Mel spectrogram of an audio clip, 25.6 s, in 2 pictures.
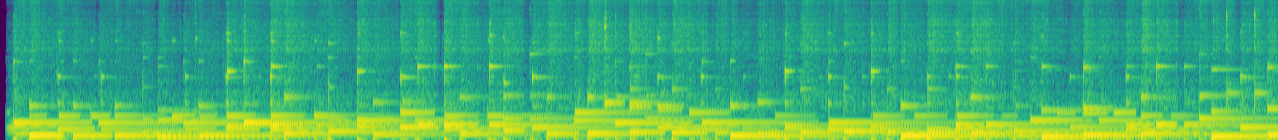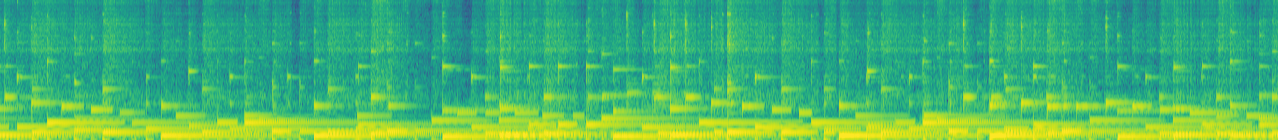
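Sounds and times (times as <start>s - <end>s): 
mbira: 0.0s - 25.5s.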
